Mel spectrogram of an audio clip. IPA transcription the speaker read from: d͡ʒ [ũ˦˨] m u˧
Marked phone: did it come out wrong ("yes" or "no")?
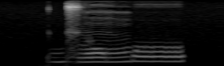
yes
